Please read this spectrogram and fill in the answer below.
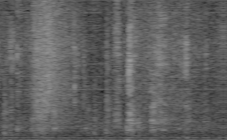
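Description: A dog panting faintly, over a low steady hum.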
